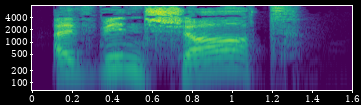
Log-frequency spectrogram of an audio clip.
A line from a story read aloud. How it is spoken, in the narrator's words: he cried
